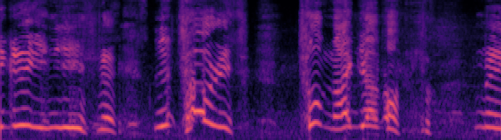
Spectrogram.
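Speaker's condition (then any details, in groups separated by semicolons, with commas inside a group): Cerebral palsy; from birth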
